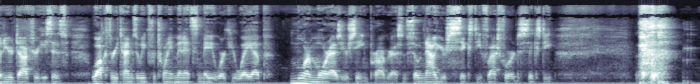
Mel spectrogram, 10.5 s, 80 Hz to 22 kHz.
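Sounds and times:
speech: 0:00.0 - 0:08.6, 0:09.5 - 0:10.1
low steady hum: 0:00.0 - 0:10.5
guttural burp: 0:09.6 - 0:10.5
person coughing: 0:09.6 - 0:10.5.

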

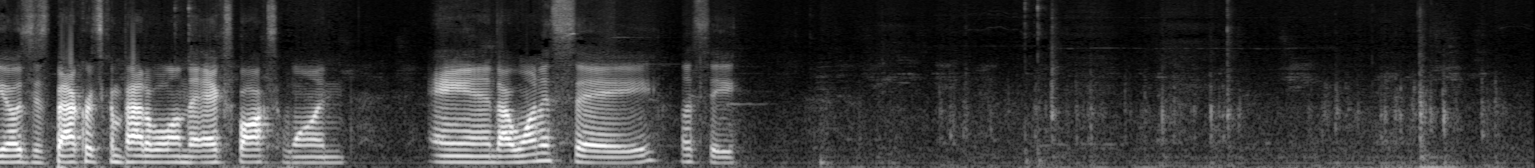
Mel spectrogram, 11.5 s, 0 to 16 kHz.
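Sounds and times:
speech: 0:00.0 - 0:05.6
typing on a computer keyboard: 0:07.0 - 0:11.5.

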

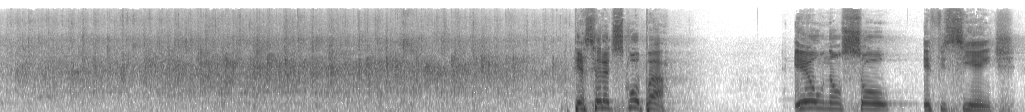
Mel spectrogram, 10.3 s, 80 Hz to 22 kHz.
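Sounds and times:
congregation clapping: 0:00.0 - 0:06.7
speech: 0:05.8 - 0:06.8, 0:08.0 - 0:10.2.

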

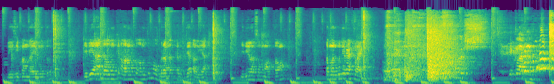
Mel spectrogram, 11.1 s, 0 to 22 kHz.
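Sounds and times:
speech: 0:00.2 - 0:08.3, 0:09.2 - 0:09.5, 0:10.2 - 0:10.9
door slamming shut: 0:07.2 - 0:09.3
laughter: 0:07.6 - 0:09.3, 0:10.0 - 0:11.0.

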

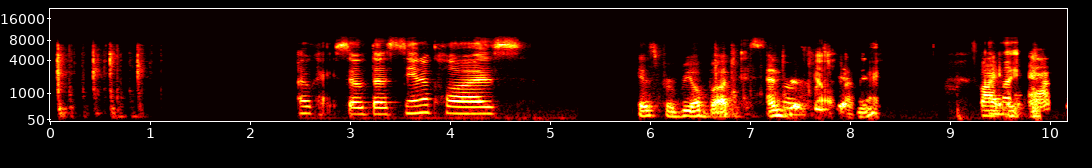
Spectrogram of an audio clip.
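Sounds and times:
computer keyboard typing: 0:00.0 - 0:01.1
speech: 0:02.5 - 0:04.8, 0:05.9 - 0:08.4, 0:09.3 - 0:10.1.

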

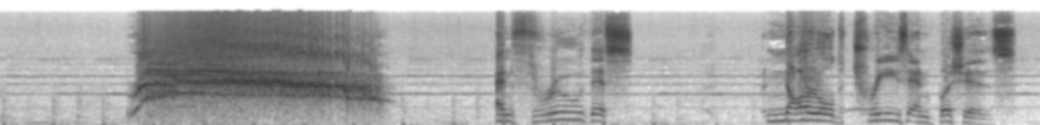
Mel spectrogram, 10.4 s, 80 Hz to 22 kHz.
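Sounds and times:
monstrous creature screeching: 0:01.3 - 0:04.0
speech: 0:05.0 - 0:06.4, 0:07.7 - 0:10.2.

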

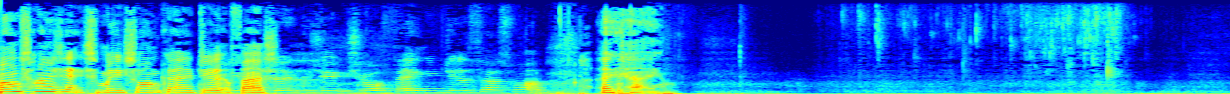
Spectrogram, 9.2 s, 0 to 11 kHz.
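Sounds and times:
speech: 0:00.0 - 0:05.1
water being poured in a steady stream: 0:06.3 - 0:08.7.

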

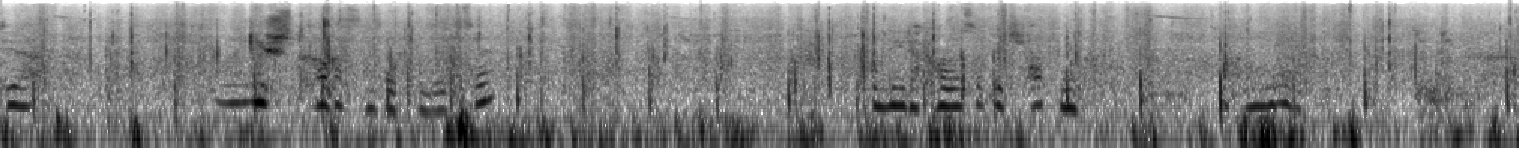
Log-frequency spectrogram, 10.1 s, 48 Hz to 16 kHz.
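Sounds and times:
speech: 0:00.0 - 0:00.5, 0:01.6 - 0:03.6, 0:05.8 - 0:07.4
brisk footsteps of a person walking along a street on a cold day: 0:00.0 - 0:10.1.

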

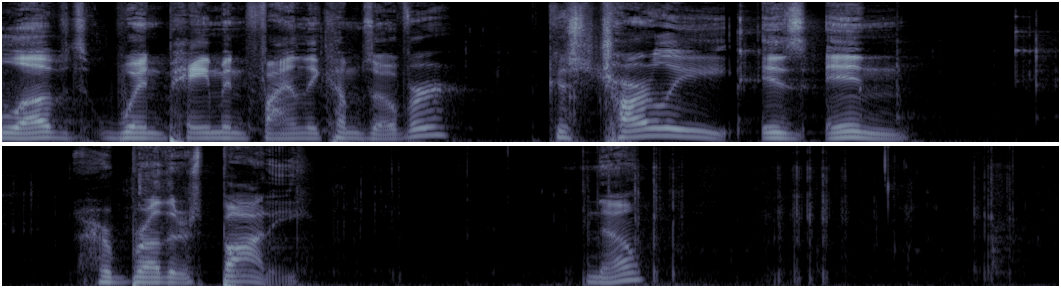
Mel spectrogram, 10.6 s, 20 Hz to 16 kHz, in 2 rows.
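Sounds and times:
speech: 0:00.0 - 0:04.6, 0:05.7 - 0:06.8, 0:08.2 - 0:08.7
chewing ice cubes: 0:06.8 - 0:10.5.

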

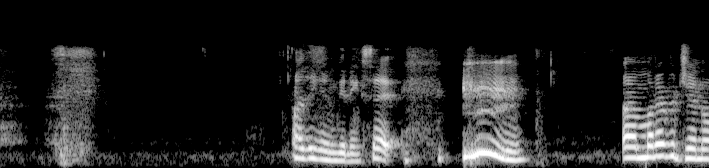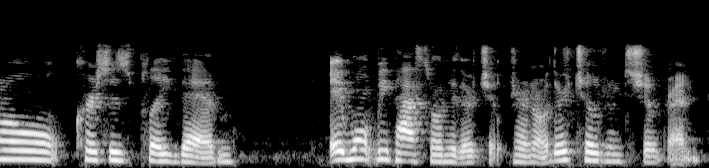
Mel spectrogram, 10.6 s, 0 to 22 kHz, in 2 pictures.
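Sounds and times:
stifled sneeze or sniff: 0:00.4 - 0:00.8
speech: 0:02.2 - 0:07.2, 0:07.8 - 0:10.6.

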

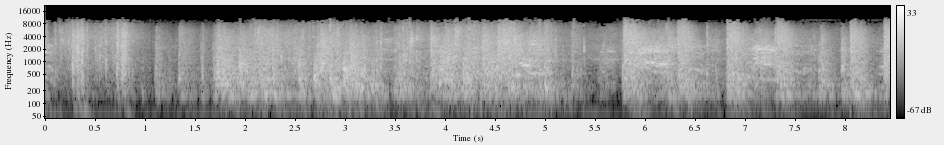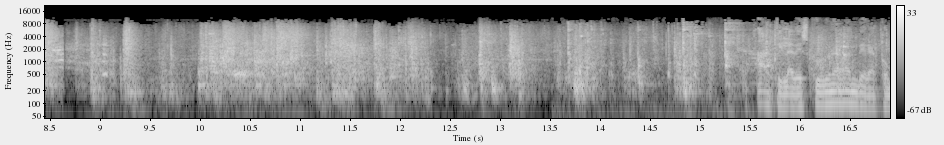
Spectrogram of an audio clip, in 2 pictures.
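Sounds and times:
furniture kicked, smashed and broken apart as a house is ransacked: 0:00.0 - 0:16.6
loud irregular wooden thuds, slams and cracks: 0:00.0 - 0:16.8
speech: 0:15.9 - 0:16.8.

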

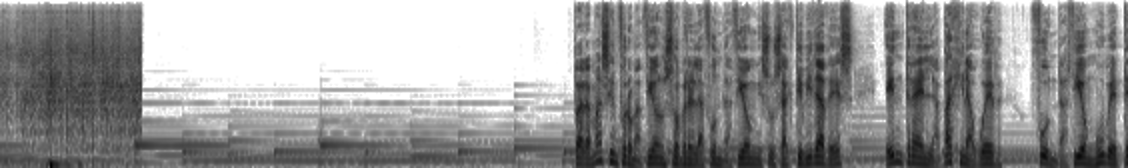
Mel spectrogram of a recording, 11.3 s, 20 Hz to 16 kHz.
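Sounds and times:
audience applause: 0:00.0 - 0:01.4
calm sustained instrumental music: 0:00.0 - 0:11.2
speech: 0:05.8 - 0:11.2.

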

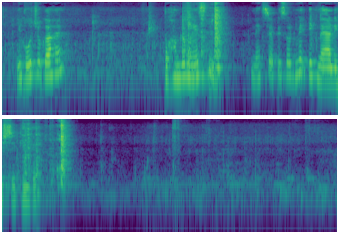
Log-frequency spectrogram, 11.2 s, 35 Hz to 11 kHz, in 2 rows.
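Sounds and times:
speech: 0:00.2 - 0:01.2, 0:02.7 - 0:06.4
metallic clank of a cooking pot of boiled oats: 0:03.0 - 0:03.8
softer clinks and light kitchen clatter: 0:05.8 - 0:06.8.

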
